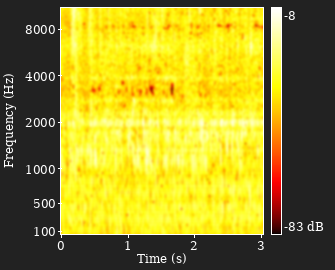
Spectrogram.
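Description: Tap water running steadily into a sink while hands are washed, a continuous close splashing hiss with small irregular spatters from the hands in the stream.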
